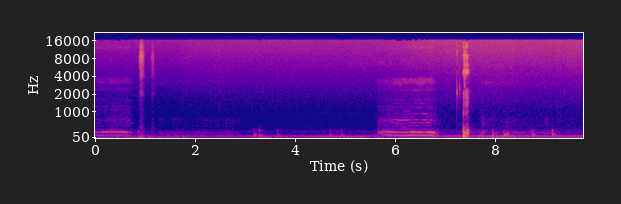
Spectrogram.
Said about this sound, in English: I'm getting numerous uh, suggestions that uh, Daisy's vicious snoring is bleeding right into the audio. My apologies. I have nothing I can do. She rules the roost here.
